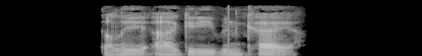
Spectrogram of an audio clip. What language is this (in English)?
Central Kurdish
